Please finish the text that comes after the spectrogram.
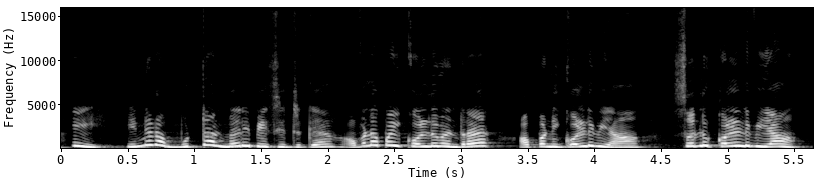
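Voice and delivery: incredulous, high-pitched scolding; angry challenge. Acted. Friend challenging Jungkook's threat to kill, angry and disbelieving. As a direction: throw the threat back as a heated question.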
